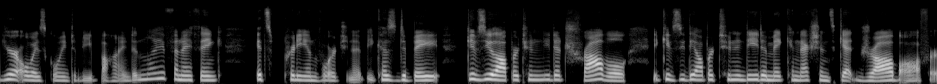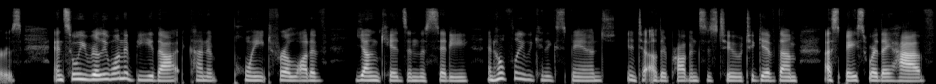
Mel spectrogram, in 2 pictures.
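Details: Adult speaker; Normal fluent speech.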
